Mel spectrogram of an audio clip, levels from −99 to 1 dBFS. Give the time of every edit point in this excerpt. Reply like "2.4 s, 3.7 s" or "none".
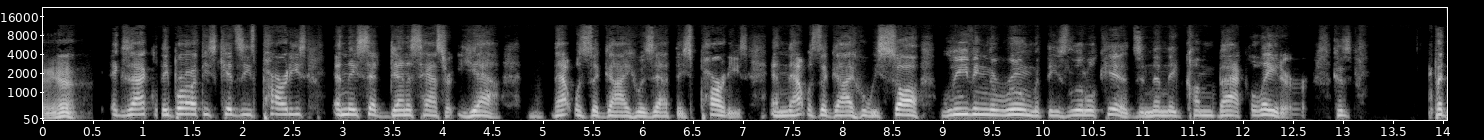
1.1 s, 5.0 s, 12.9 s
